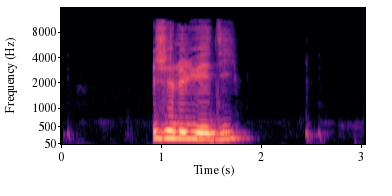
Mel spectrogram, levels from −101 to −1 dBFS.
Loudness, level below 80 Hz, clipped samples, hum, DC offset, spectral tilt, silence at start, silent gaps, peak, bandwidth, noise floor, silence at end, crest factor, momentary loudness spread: -18 LUFS; -68 dBFS; under 0.1%; none; under 0.1%; -6.5 dB/octave; 0.95 s; none; -6 dBFS; 11.5 kHz; -85 dBFS; 1.25 s; 16 dB; 15 LU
